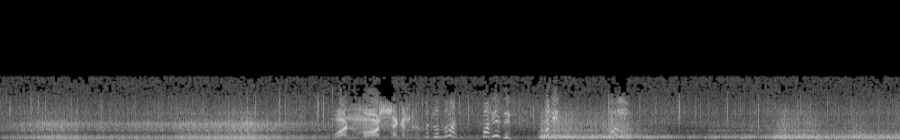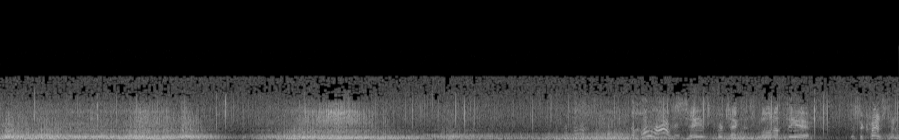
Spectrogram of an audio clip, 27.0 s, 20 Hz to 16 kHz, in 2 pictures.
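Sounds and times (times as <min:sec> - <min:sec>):
massive bomb explosion: 0:00.0 - 0:26.9
speech: 0:05.2 - 0:09.6.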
